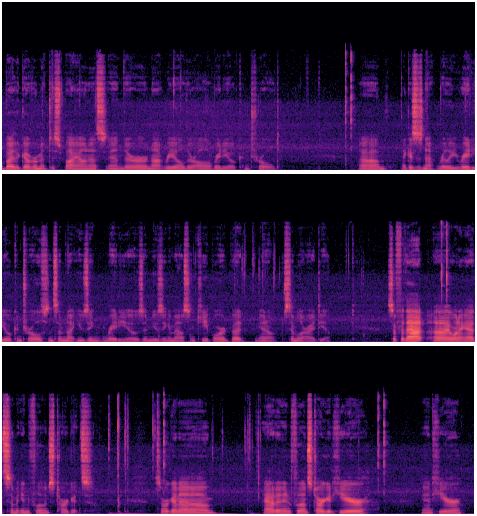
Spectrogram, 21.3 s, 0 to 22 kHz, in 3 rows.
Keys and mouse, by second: 0.8 shift+middle click, 5.2 right click, 6.6 shift+middle click, 10.7 shift+middle click, 13.7 click, 16.0 ctrl+Tab, 16.7 right click, 17.5 shift+middle click, 19.9 right click.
